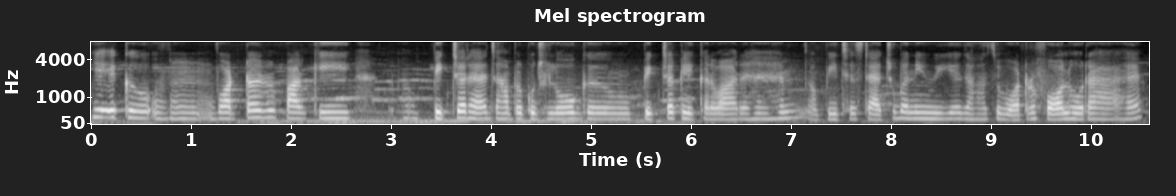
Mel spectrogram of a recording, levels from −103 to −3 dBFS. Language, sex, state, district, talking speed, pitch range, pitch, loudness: Hindi, female, Bihar, Gaya, 165 wpm, 200-225 Hz, 210 Hz, -22 LUFS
